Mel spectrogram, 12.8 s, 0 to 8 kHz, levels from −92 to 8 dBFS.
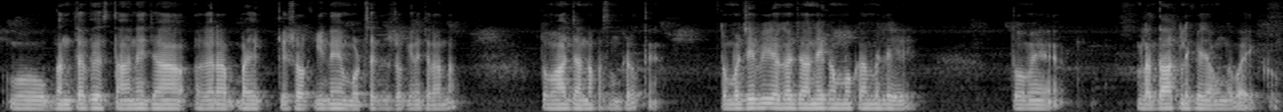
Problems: constant background noise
